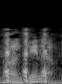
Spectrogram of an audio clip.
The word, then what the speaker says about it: Bongino: Dan Bongino. Yeah, was that the right way to pronounce it? – No, you said it right.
